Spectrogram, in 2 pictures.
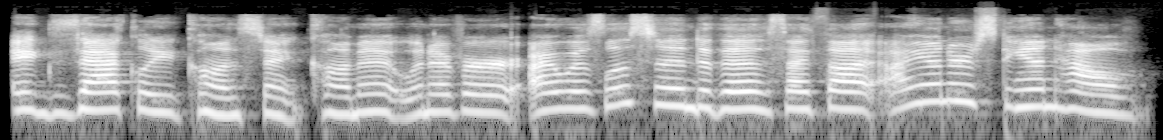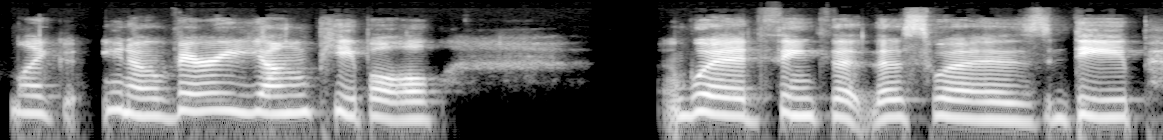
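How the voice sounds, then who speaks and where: Slow sarcastic lady in her 40s roasting a clip on stream, kinda high voice. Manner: mocking, deadpan sarcasm. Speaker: streamer reacting to a video. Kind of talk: sarcastic live commentary.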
